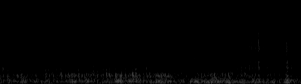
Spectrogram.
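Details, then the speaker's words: Nissan Kicks alternator, recorded close to the pulley: low gritty purring rumble as the pulley spins up, the rough churn of a worn alternator bearing; alternator bearing noise. "O rolamento no bagulho, ó. Fica bem pertinho para vocês perceberem, né? Esse barulho."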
